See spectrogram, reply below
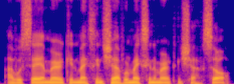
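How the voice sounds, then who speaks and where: Low, smooth-voiced man, earnest and halting. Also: monotone, no echo, clean studio sound. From Northern California. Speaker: chef and restaurant guest. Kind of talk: casual interview conversation.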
